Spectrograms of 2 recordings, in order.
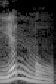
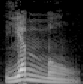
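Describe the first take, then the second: First: ينمو as yan-moo, N fully sounded; clear unmerged noon. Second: يمو as yam-moo, long doubled M, drawn out; wrongly merged noon. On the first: Teacher models the verb correctly, distinct N in ينمو. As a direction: keep N apart from M in ينمو. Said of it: "ولا نقول يمو". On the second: Teacher shows the wrong verb form, يمو with long M. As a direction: lose the N and hold the M in يمو. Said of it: "ولا نقول". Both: Shown as a demonstration.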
